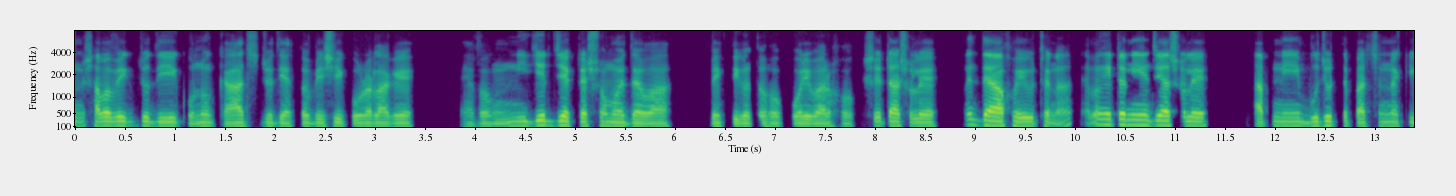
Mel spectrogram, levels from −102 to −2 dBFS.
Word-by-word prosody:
স্বাভাবিক 130 Hz, +1 st, +3 dB, 0.2 s
যদি 125 Hz, -1 st, 0 dB, 0.2 s
কোন 105 Hz, 0 st, -4 dB, 0.3 s
কাজ 115 Hz, +1 st, +2 dB, 0.2 s
যদি 115 Hz, -1 st, -3 dB
এত 105 Hz, -, -17 dB, 0.2 s
বেশি 110 Hz, +2 st, -2 dB
করা 110 Hz, +1 st, +1 dB
লাগে, 110 Hz, 0 st, 0 dB, 0.7 s
এবং 105 Hz, +1 st, -5 dB, 0.3 s
নিজের 130 Hz, +3 st, +2 dB
যে -, -, +3 dB
একটা 125 Hz, 0 st, +1 dB
সময় 120 Hz, -3 st, 0 dB
দেওয়া, 105 Hz, -1 st, +2 dB, 0.5 s
ব্যক্তিগত 110 Hz, -1 st, -2 dB
হোক 105 Hz, 0 st, -2 dB
পরিবার 105 Hz, 0 st, +2 dB
হোক 100 Hz, -2 st, -7 dB, 0.2 s
সেটা 130 Hz, +1 st, +1 dB
আসলে 120 Hz, -1 st, -1 dB, 0.4 s
মানে 165 Hz, +1 st, -3 dB
দেয়া 135 Hz, -3 st, +9 dB
হয়ে 125 Hz, -2 st, +2 dB
ওঠে -, -, -3 dB
না, -, -, -4 dB, 0.2 s
এবং -, -, -2 dB
এটা 165 Hz, +1 st, +5 dB
নিয়ে 155 Hz, 0 st, +4 dB
যে 150 Hz, -, +5 dB
আসলে 135 Hz, -2 st, 0 dB, 0.6 s
আপনি 130 Hz, -1 st, -6 dB, 0.2 s
বুঝে 125 Hz, +2 st, 0 dB
উঠতে -, -, -7 dB
পারছেন 115 Hz, +2 st, -2 dB
না -, -, 0 dB
কি 120 Hz, -, -5 dB
120 Hz, 165 wpm, -24 LUFS, 110-130 Hz, 0.7 s, দেয়া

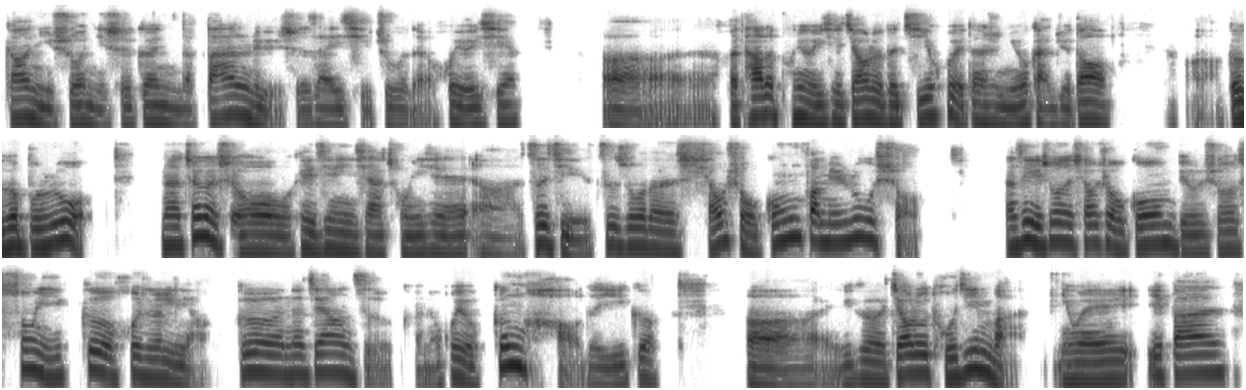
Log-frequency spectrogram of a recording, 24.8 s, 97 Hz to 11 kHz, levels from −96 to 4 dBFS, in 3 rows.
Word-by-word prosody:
刚 145 Hz, -1 st, 0 dB
你 105 Hz, -3 st, -2 dB
说 120 Hz, +5 st, -1 dB
你 105 Hz, -5 st, -5 dB
是 110 Hz, +2 st, 0 dB
跟 120 Hz, 0 st, -2 dB
你 100 Hz, -, -6 dB
的 100 Hz, 0 st, -8 dB
伴 150 Hz, +1 st, 0 dB
侣 110 Hz, -6 st, -4 dB
是 95 Hz, -, -1 dB
在 105 Hz, -1 st, -3 dB
一 100 Hz, -, -4 dB
起 -, -, -3 dB
住 105 Hz, -3 st, -7 dB
的， -, -, -10 dB
会 120 Hz, -2 st, -3 dB
有 105 Hz, -, 0 dB
一 105 Hz, -, -1 dB
些， 120 Hz, +2 st, 0 dB, 0.5 s
呃 95 Hz, -3 st, 0 dB, 0.6 s
和 -, -, +2 dB
他 155 Hz, -, +5 dB
的 165 Hz, -, +3 dB
朋 150 Hz, 0 st, -3 dB
友 130 Hz, -, +1 dB
一 -, -, +2 dB
些 125 Hz, 0 st, -1 dB
交 140 Hz, +4 st, +3 dB
流 135 Hz, -, +2 dB
的 120 Hz, -1 st, +1 dB
机 140 Hz, +6 st, +1 dB
会， 155 Hz, +1 st, -1 dB
但 125 Hz, -3 st, -2 dB
是 115 Hz, -, -4 dB
你 105 Hz, -, -1 dB
又 120 Hz, +3 st, +1 dB
感 115 Hz, -4 st, -1 dB
觉 105 Hz, -1 st, -5 dB
到， 135 Hz, -1 st, +4 dB, 0.5 s
啊， -, -, -15 dB
格 130 Hz, +2 st, +4 dB
格 155 Hz, -, +6 dB
不 145 Hz, -1 st, +1 dB
入。 185 Hz, -, +3 dB, 0.5 s
那 160 Hz, 0 st, +2 dB
这 225 Hz, +8 st, +4 dB
个 205 Hz, -6 st, +5 dB
时 145 Hz, -, +2 dB
候 120 Hz, 0 st, +4 dB
我 115 Hz, -, -1 dB
可 120 Hz, -, -5 dB
以 130 Hz, -, +3 dB
建 135 Hz, +1 st, -1 dB
议 -, -, 0 dB
一 -, -, -3 dB
下， 120 Hz, 0 st, 0 dB
从 115 Hz, -1 st, -2 dB
一 -, -, -2 dB
些， 115 Hz, -1 st, -1 dB
啊， 105 Hz, -3 st, -7 dB
自 170 Hz, 0 st, +2 dB
己 105 Hz, -9 st, -1 dB
制 160 Hz, -, -2 dB
作 150 Hz, 0 st, +1 dB
的 135 Hz, -2 st, +1 dB
小 140 Hz, +6 st, +1 dB
手 125 Hz, -11 st, +1 dB
工 185 Hz, -, +1 dB
方 195 Hz, -2 st, +5 dB
面 175 Hz, 0 st, +1 dB
入 205 Hz, 0 st, +1 dB
手。 -, -, -3 dB, 0.5 s
那 150 Hz, -, +1 dB
自 190 Hz, -, +2 dB
己 175 Hz, -, +6 dB
做 185 Hz, +3 st, +4 dB
的 175 Hz, -, +2 dB
小 170 Hz, +1 st, +2 dB
手 160 Hz, -5 st, +1 dB
工， 165 Hz, +4 st, +2 dB
比 120 Hz, -, -3 dB
如 120 Hz, 0 st, -2 dB
说 135 Hz, +2 st, -3 dB
送 200 Hz, +8 st, 0 dB
1 150 Hz, -1 st, -1 dB
个 180 Hz, -6 st, +1 dB
或 160 Hz, +2 st, -2 dB
者 145 Hz, -1 st, -1 dB
2 115 Hz, -5 st, -3 dB, 0.2 s
个， 175 Hz, -1 st, +1 dB
那 165 Hz, 0 st, -1 dB
这 175 Hz, +3 st, -1 dB
样 175 Hz, -3 st, 0 dB
子 -, -, -8 dB
可 -, -, -15 dB
能 115 Hz, -, -10 dB
会 150 Hz, +5 st, -2 dB
有 115 Hz, -2 st, -1 dB
更 230 Hz, -1 st, +5 dB
好 -, -, -4 dB
的 110 Hz, -1 st, -8 dB
一 105 Hz, +2 st, -3 dB
个， 140 Hz, -1 st, -3 dB, 0.6 s
呃， 100 Hz, -1 st, 0 dB
一 115 Hz, -, -5 dB
个 130 Hz, -1 st, 0 dB
交 160 Hz, +7 st, +5 dB
流 175 Hz, 0 st, +3 dB
途 150 Hz, -2 st, 0 dB
径 190 Hz, 0 st, +3 dB
吧。 -, -, 0 dB, 0.3 s
因 125 Hz, +1 st, -2 dB
为 130 Hz, +1 st, +1 dB
一 160 Hz, -, 0 dB
般， 170 Hz, +2 st, +2 dB
135 Hz, 275 characters per minute, -21 LUFS, 115-165 Hz, 0.6 s, 格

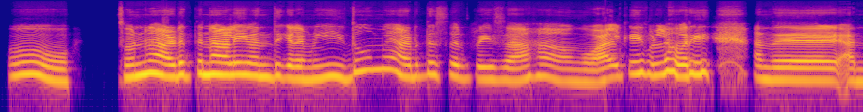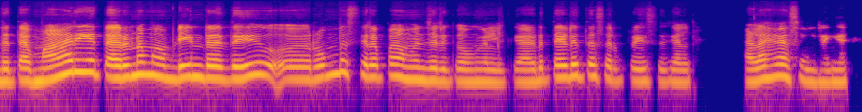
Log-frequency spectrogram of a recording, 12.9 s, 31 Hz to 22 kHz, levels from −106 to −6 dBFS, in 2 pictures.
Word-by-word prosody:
ஓ! -, -, -3 dB, 0.8 s
சொன்ன 265 Hz, +6 st, +4 dB
அடுத்த 265 Hz, +3 st, +3 dB
நாளே 280 Hz, -1 st, +7 dB
வந்து 250 Hz, -1 st, +1 dB
கெளம்பி 220 Hz, -1 st, +1 dB, 0.2 s
இதுவுமே 375 Hz, -, -3 dB
அடுத்த 245 Hz, +3 st, -2 dB
சர்ப்ரைஸ். 220 Hz, -4 st, -3 dB
ஆஹா! 250 Hz, +4 st, -3 dB, 0.2 s
உங்க 190 Hz, -1 st, -9 dB
வாழ்க்கை 240 Hz, +9 st, +1 dB
ஃபுல்லா 285 Hz, +5 st, +1 dB
ஒரே 285 Hz, +4 st, +4 dB, 0.4 s
அந்த, 215 Hz, -2 st, -2 dB, 0.6 s
அந்த 190 Hz, -1 st, -4 dB
த 200 Hz, -, +2 dB
"மாறிய 305 Hz, +10 st, +3 dB
தருணம்" 255 Hz, +4 st, +2 dB
அப்படீன்றது 225 Hz, -1 st, -1 dB, 0.3 s
ஒ -, -, -8 dB, 0.2 s
ரொம்ப 285 Hz, +7 st, -6 dB
சிறப்பா 245 Hz, 0 st, -5 dB
அமஞ்சிருக்கு 200 Hz, -3 st, -7 dB
உங்களுக்கு. 185 Hz, 0 st, -11 dB
அடுத்தடுத்த 235 Hz, +6 st, -4 dB
சர்ப்ரைஸுகள். 190 Hz, -3 st, -12 dB, 0.5 s
அழகா 230 Hz, +6 st, -3 dB
சொல்றீங்க. 185 Hz, -2 st, -10 dB
230 Hz, 135 wpm, -21 LUFS, 200-255 Hz, 0.8 s, நாளே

